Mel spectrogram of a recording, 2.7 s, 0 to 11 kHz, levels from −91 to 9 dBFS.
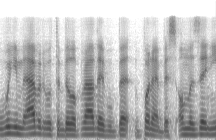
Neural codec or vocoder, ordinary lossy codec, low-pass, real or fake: codec, 16 kHz, 0.2 kbps, FocalCodec; AAC, 64 kbps; 7.2 kHz; fake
